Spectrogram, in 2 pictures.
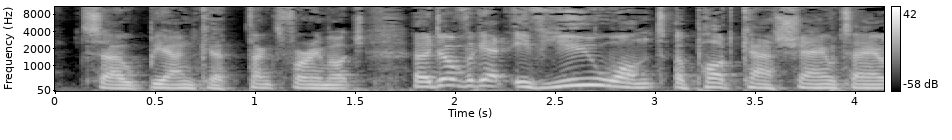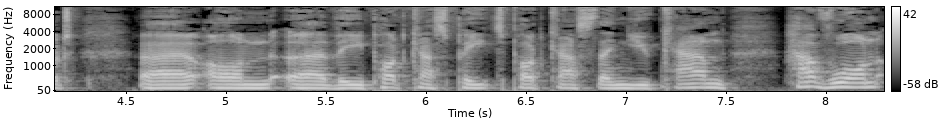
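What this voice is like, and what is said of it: Rough regional British accent. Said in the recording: “I really love your accent ... my accent is nothing particularly special. You know, it's pretty rough, to be honest. And I'm not speaking, you know, like the Queen's cut English. It's very regional”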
